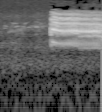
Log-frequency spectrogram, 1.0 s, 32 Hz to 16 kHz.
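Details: Common tern at a small colony with chicks near a mole off the coast at Liepāja, Latvia, June 2024, recorded with a Nikon Coolpix P1000; a single rasping, buzzy call begins abruptly after a quiet half-second.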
